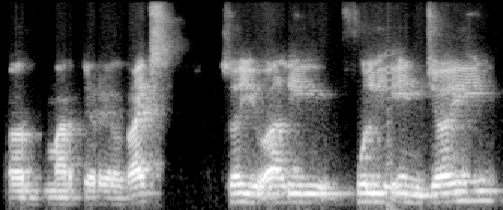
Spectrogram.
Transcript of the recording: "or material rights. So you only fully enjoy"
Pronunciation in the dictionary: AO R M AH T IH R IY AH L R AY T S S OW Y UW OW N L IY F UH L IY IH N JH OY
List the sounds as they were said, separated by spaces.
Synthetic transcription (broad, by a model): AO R M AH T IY R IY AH L R AY T S S OW Y UW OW L IY F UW L IY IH N JH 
